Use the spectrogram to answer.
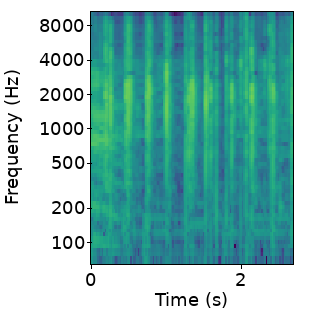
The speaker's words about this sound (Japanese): はい、拍手。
